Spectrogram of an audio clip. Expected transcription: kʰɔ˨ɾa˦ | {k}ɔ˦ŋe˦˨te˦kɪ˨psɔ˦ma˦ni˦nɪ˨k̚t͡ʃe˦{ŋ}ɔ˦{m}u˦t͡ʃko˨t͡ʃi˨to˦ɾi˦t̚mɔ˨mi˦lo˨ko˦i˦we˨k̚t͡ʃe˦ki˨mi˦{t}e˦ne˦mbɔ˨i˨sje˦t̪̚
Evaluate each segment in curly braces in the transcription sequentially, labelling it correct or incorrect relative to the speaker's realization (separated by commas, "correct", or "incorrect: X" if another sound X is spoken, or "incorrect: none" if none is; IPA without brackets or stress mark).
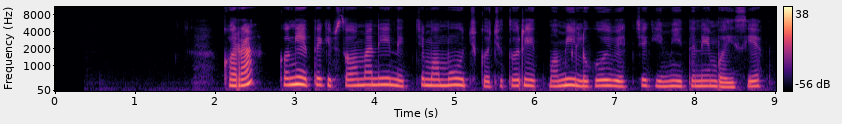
correct, incorrect: m, correct, correct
